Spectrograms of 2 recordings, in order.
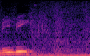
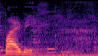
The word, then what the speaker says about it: Spivey: Marcy Burke, Charlene Beebe. Is that right? No, it's not. It's Spivey. I mispronounce it all the time.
